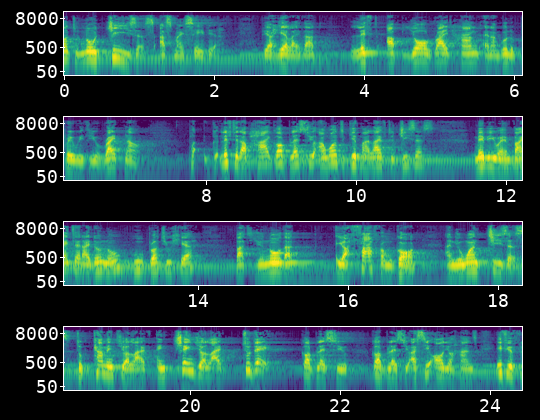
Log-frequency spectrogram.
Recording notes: Preached at the First Love Center.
